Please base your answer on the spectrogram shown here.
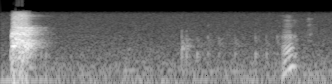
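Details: A Jack Russell Terrier busy with a toy monkey lets out one loud, abrupt bark at the start, followed by a person's voice talking to it.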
